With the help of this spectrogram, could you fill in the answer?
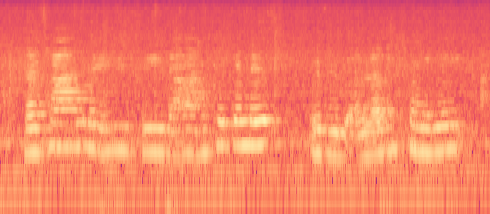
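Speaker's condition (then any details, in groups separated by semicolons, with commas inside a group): Cerebral palsy; from birth, left leg affected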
